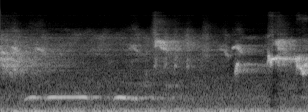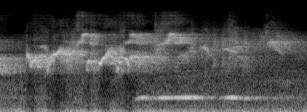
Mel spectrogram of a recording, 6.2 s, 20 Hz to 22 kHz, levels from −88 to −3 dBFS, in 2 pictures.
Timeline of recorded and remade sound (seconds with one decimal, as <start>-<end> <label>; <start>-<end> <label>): 0.0-5.4 remade; 5.4-6.2 recorded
